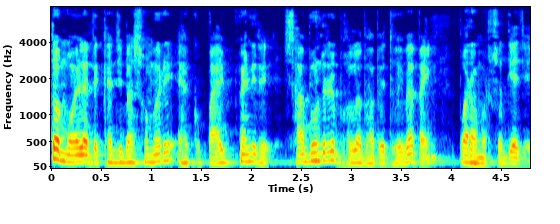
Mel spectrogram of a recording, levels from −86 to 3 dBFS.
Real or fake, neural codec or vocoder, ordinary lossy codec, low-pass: fake; codec, 16 kHz, 16 kbps, FreqCodec, smaller model; none; none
